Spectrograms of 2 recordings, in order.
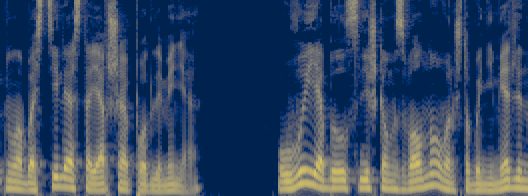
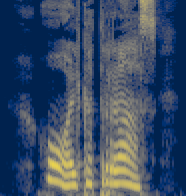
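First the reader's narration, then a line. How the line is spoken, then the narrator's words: Breathless awe. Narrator (Russian): трепетно выдохнула Бастилия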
